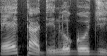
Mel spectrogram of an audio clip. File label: "Etadinlogoji", Yoruba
